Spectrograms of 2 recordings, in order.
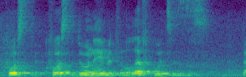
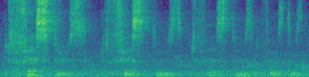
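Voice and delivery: fading whisper; 7 semitones lower, 4 dB quieter, slower than usual. Acted. Repeating, fading away.

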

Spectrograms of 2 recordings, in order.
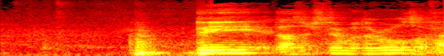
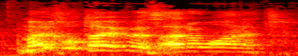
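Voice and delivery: acted refusal; 11 semitones higher than usual. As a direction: act out a guy turning down a gift, voice jumping up. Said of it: "Says the guy to the Eibishter".

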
